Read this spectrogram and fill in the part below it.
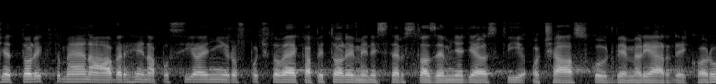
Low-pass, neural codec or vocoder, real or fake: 7.2 kHz; none; real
